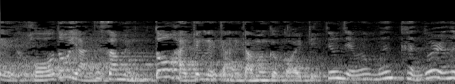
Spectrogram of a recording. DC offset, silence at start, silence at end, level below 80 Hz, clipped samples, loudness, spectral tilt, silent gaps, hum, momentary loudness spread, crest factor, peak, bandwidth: under 0.1%; 0 s; 0 s; -46 dBFS; under 0.1%; -16 LUFS; -6 dB/octave; none; none; 3 LU; 16 dB; 0 dBFS; 8 kHz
